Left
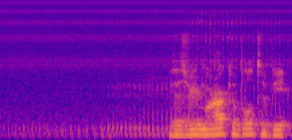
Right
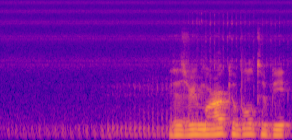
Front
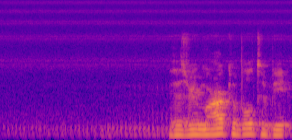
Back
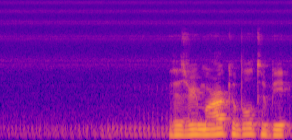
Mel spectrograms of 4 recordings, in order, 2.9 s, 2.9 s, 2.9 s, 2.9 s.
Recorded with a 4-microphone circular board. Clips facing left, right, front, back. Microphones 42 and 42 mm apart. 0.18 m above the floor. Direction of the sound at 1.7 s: 135° right.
